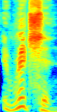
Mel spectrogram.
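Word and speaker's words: Ritchson: right Allan richon big chrisan you say okay how do you richon that's how you say it yeah but I'm yeah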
